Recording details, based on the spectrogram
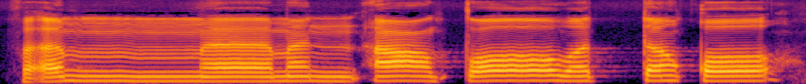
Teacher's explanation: إِنَّ سَعْيَكُمْ لَشَتَّىٰ، فَأَمَّا مَنْ أَعْطَىٰ، ما کو لمبا کریں گے ایک الف کے برابر، مد اصلی ہے۔ من کے اوپر اظہار کریں گے، نون ساکن کے بعد حروف حلقے میں سے حمزہ ہے۔ فَأَمَّا مَنْ أَعْطَىٰ وَاتَّقَىٰ، قاف حروف مستعلیہ میں سے ہے، موٹا پڑھا جائے گا۔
